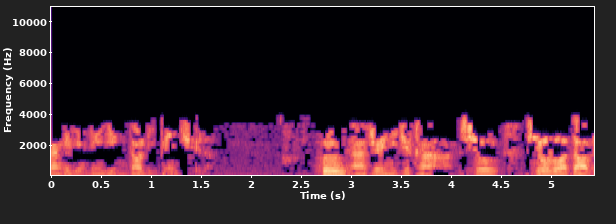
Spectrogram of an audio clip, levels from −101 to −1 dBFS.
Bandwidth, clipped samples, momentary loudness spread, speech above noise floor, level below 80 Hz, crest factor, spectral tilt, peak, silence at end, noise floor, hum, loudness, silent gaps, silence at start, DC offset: 4.1 kHz; under 0.1%; 11 LU; 31 dB; -52 dBFS; 18 dB; -10 dB/octave; -2 dBFS; 0 s; -50 dBFS; none; -19 LUFS; none; 0 s; under 0.1%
